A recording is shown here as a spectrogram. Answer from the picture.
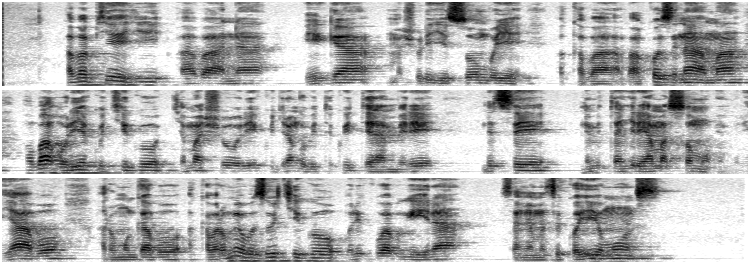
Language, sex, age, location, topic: Kinyarwanda, male, 25-35, Nyagatare, education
